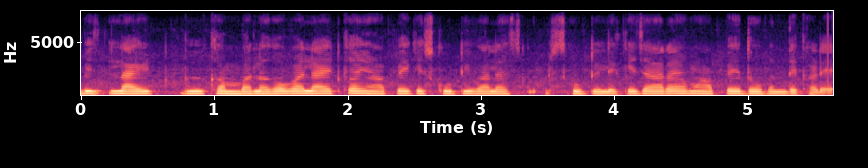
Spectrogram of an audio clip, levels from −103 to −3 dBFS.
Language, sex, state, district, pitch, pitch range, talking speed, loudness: Hindi, female, Odisha, Nuapada, 205 Hz, 195-210 Hz, 235 wpm, -15 LUFS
